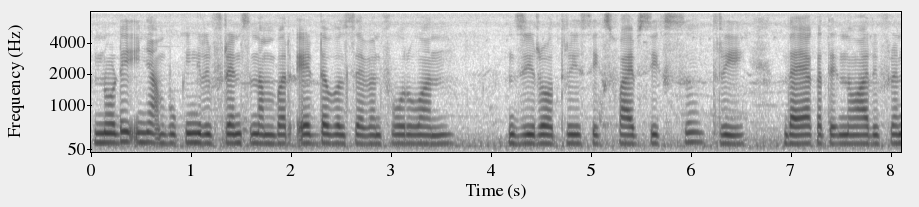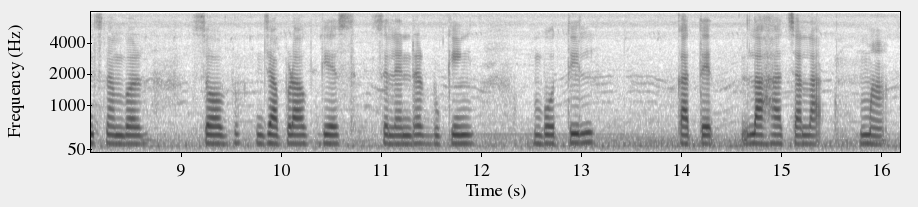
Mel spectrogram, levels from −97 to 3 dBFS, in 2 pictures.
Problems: none marked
